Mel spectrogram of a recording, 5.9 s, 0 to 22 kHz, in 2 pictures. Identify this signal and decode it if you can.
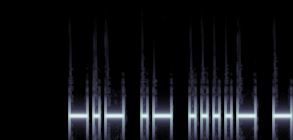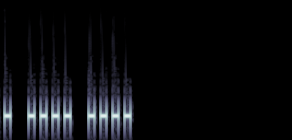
Morse code, heard as a keyed tone, about 20 wpm, 700 Hz. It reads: KA4NHH
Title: Speed Racing - USA 2x3 Call Signs 17wpm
